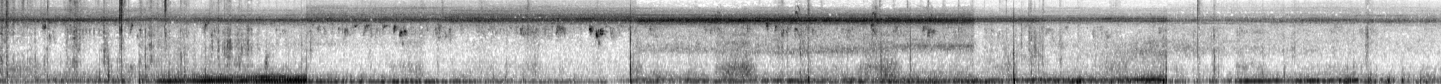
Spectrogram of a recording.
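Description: A steady, high-pitched chorus of insects buzzing, with scattered small clicks and snaps and a low hum underneath.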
